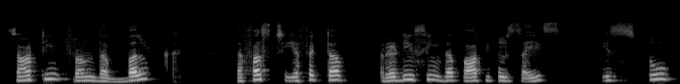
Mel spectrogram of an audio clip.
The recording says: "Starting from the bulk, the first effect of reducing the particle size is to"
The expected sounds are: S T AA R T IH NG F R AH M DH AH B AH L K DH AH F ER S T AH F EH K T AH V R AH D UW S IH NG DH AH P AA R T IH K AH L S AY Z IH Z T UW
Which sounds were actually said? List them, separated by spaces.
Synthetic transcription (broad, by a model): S T AA R T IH NG F R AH M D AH B AH L K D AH F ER S T AH F EH K T AH V R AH D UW S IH NG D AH P AA R T IH K AH L S AY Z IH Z T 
